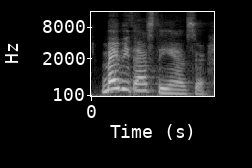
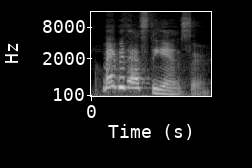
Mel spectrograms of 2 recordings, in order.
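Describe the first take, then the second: First: Said in the usual way. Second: Rhetorical suggestion. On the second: Shown as a demonstration.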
